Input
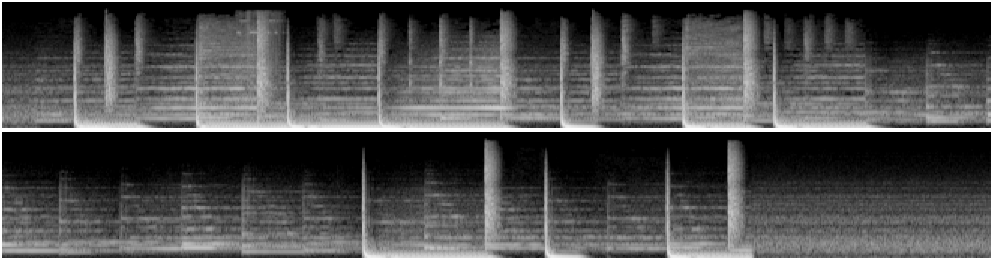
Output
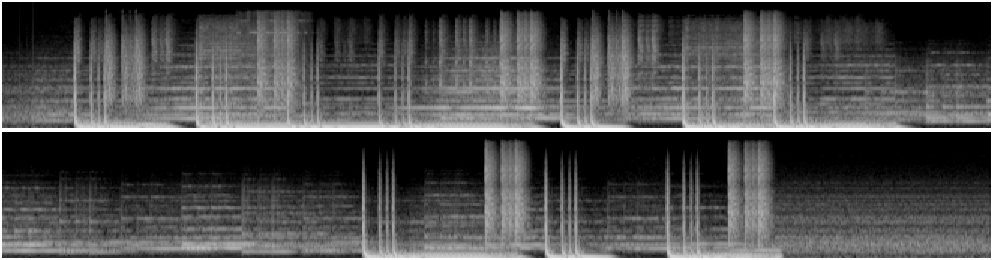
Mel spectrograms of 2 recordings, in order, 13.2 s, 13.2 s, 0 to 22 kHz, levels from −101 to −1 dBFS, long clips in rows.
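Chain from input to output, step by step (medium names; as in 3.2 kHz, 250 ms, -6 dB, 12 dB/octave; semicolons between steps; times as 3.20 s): loudspeakers at several distances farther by 37 m -4 dB, 54 m -9 dB, 68 m -1 dB; compression, threshold -15 dBFS, peak gain reduction 9.5 dB; trim -6.5 dB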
